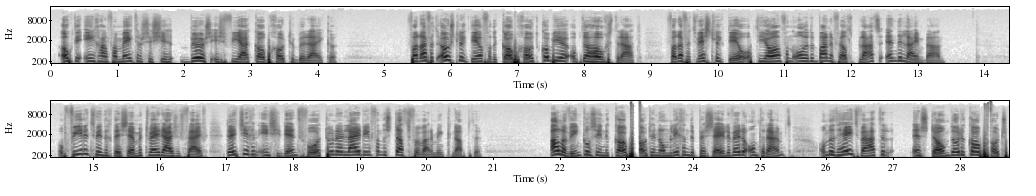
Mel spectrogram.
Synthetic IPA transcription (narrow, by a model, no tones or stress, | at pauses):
ʔowɡ̚dəʔɪnχɑŋvɑnmejtrossəbøːɹsɪsfijakowpχowtəbərɛ̰jkə̰n | fɑnɑfɦətowstələɡ̚dɪːlˠvɑndəkowpχowtkɔmjəʔɔb̚dəɦowχstra̰ːtfɑnɑfɦətʋɛstələɡ̚dɪːlˠɔ̰b̚dəjowɑnvɑnɔndəɹdəbɑnənvɛlˠtplaːtsɛndəlɛjnba̰ːn | ʔɔpfiːɾəntʋɪntəχdesɛmbəɹtʋejdœɥzəntfɛjfd̥ejtsɪχənɪnsidɛntfʊːɹtunənlɛjdɪŋvɑndəstɑtsfəɹʋɑɹmɪŋknɑ̰p̚tʰə | ɑləʋɪŋkəlˠsɪndəkowpχowtɛnɔmlɪχəndəpɛɹsejləʋɛɹdənʔɔntrœɥmt | ʔɔmdɑtɦejtʋaːtəɹ | ɛnstowmdʊːɹdəkowpχowt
